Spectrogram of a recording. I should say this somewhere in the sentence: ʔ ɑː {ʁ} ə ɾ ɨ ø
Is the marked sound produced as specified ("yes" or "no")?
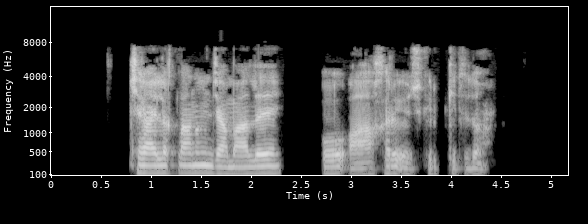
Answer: no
